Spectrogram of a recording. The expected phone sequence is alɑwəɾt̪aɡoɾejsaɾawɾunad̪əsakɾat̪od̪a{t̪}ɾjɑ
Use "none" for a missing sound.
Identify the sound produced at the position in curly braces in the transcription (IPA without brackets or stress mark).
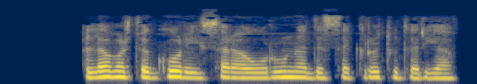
none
